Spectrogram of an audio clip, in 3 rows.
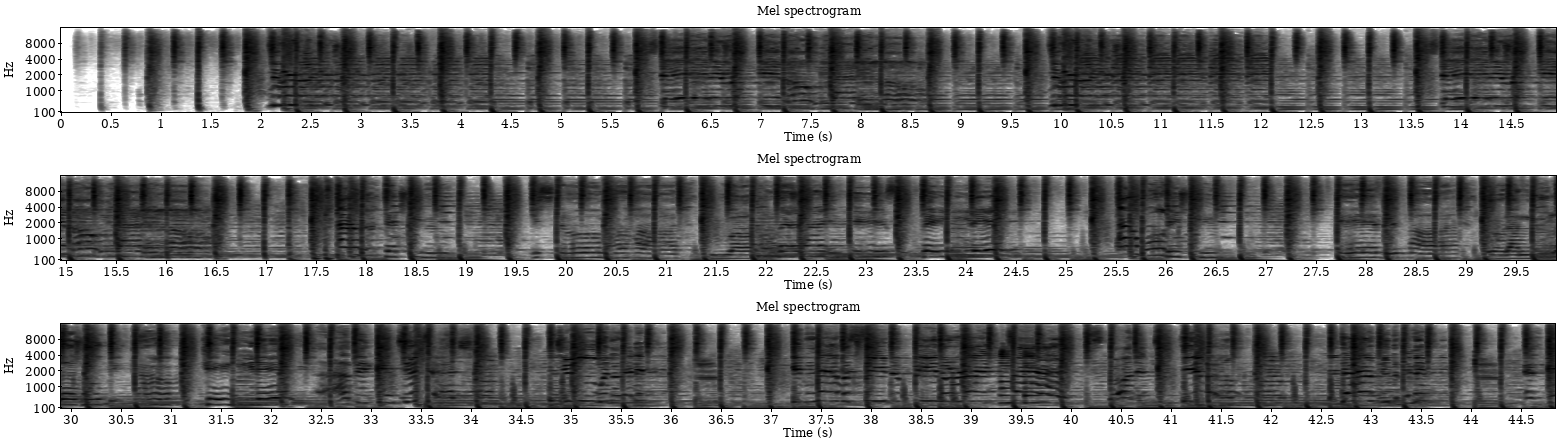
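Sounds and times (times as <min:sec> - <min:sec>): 
funk drum loop at 123 bpm: 0:00.2 - 0:44.8.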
